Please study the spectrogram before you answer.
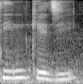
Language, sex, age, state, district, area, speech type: Bengali, female, 18-30, West Bengal, Howrah, urban, spontaneous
